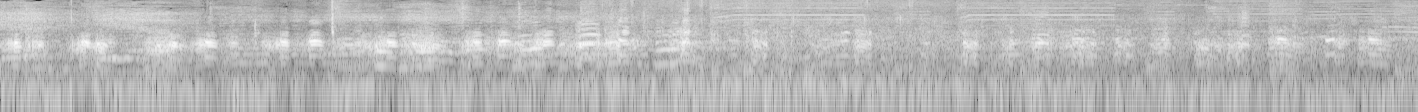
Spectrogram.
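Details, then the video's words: Canada geese flying southwest give a steady chorus of nasal honks, several birds calling over one another, with notes tumbling out about two or three per second throughout, over a soft low rumble. "The Canada geese flying to the southwest/大鹅西南飞"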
